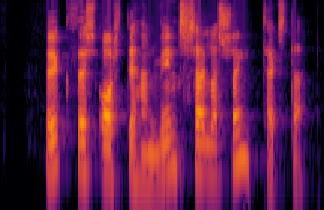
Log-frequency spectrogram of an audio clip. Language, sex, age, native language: Icelandic, male, 40-49, Icelandic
